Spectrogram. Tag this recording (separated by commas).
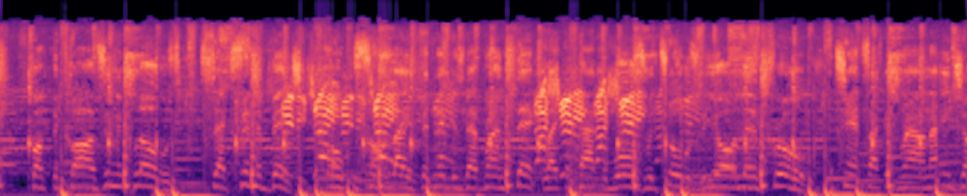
Music, Hip hop music, Rapping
